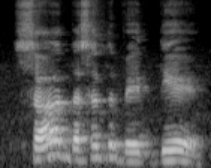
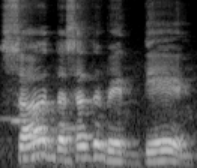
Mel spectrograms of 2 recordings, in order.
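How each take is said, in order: The two takes are said the same way.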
